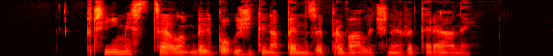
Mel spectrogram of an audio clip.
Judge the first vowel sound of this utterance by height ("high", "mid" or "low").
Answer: high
